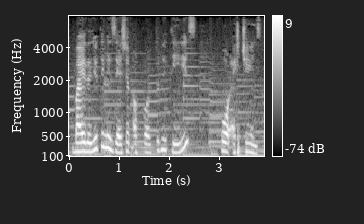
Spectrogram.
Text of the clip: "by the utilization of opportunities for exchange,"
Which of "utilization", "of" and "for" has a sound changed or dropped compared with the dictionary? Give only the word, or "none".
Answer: of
